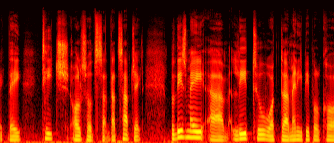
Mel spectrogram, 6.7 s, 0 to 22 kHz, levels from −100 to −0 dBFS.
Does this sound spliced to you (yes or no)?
yes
